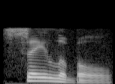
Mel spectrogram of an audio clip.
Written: salable

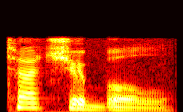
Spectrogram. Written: touchable

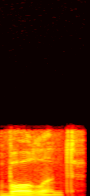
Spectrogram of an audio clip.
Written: volant

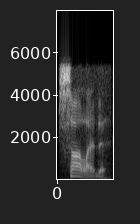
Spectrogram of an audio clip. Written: solid

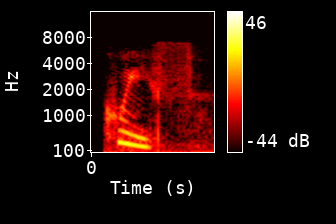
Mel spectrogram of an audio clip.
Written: queef

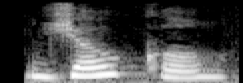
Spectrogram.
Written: jokul

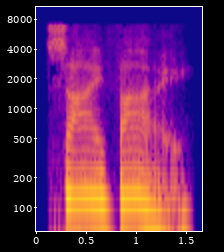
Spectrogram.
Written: scifi

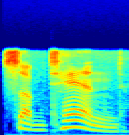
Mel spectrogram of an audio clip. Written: subtend

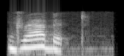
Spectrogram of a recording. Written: drabbet

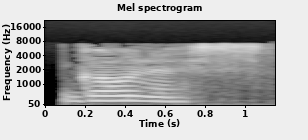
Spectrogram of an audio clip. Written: gonus

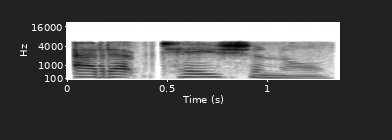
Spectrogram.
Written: adaptational

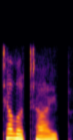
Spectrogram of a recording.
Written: Teletype

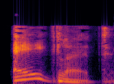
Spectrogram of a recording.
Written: aiglet

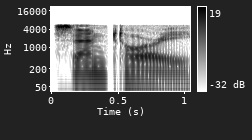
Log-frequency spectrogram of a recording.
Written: centaury

